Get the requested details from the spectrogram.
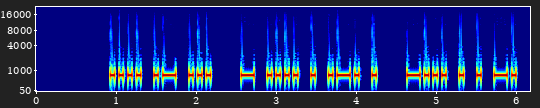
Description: Morse code, heard as a keyed tone, about 22 wpm, 700 Hz. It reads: HAS THERE BEEN
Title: Sentences from Top 1000 Words - Review Part 4 - 22wpm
